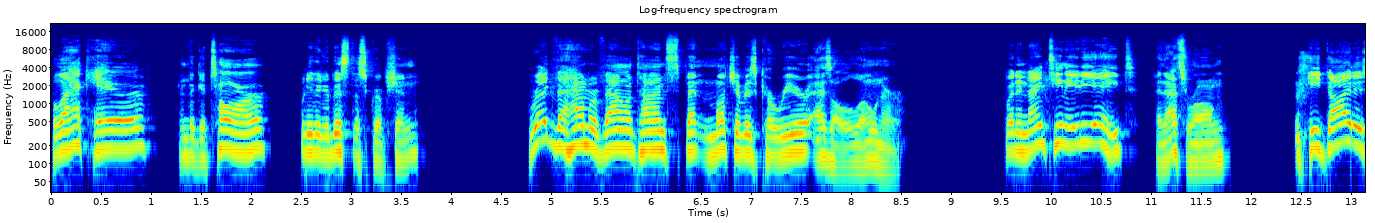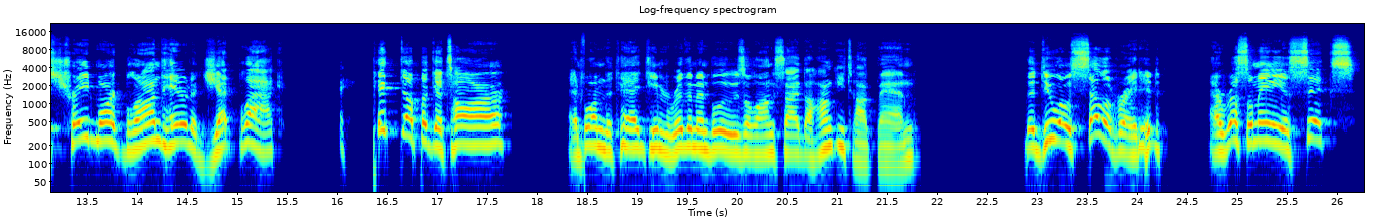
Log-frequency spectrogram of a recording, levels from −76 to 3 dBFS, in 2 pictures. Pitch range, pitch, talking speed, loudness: 150-205 Hz, 175 Hz, 145 wpm, -23 LUFS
